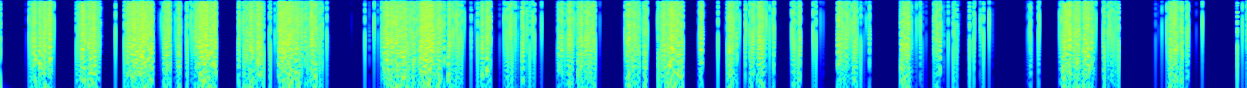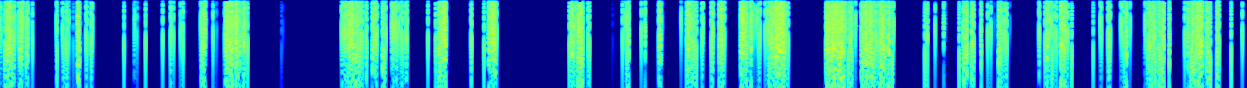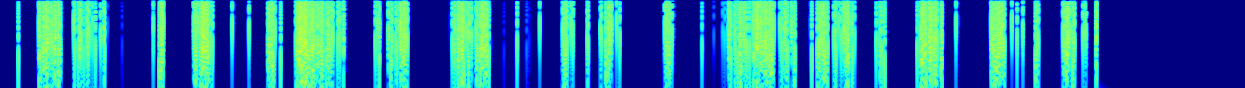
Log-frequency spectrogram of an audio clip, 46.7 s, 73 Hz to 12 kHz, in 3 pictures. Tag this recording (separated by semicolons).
4x4-Records; Bass; Clap; Closed; Da; Dance; Drum; Drums; EDM; Electric; Electric-Dance-Music; Hi-Hats; House; J; J-Lee; Kick; Lee; Loop; Music; Off-Shot-Records; Open; Ride; Sample; Snare; Stab; Synthesizer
